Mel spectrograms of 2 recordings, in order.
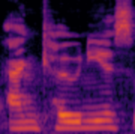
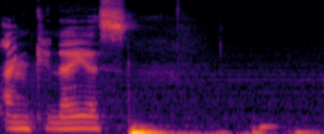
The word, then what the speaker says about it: anconeus: Again, couple of pronunciations, however you want to say it. Anconius or anconeus, whatever you want.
